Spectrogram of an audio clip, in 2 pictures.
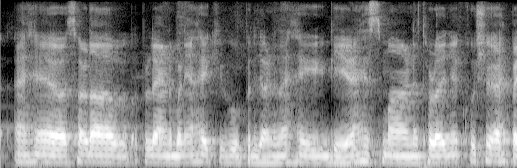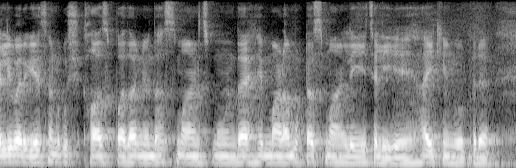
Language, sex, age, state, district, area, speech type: Dogri, male, 18-30, Jammu and Kashmir, Kathua, rural, spontaneous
